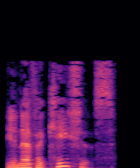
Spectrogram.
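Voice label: "inefficacious", British English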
